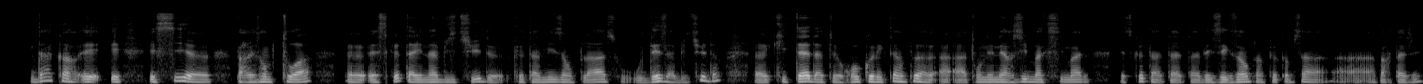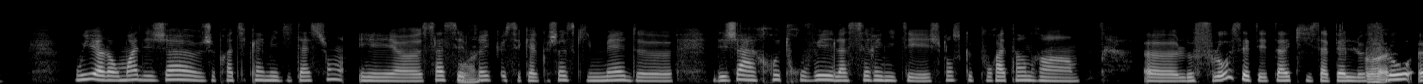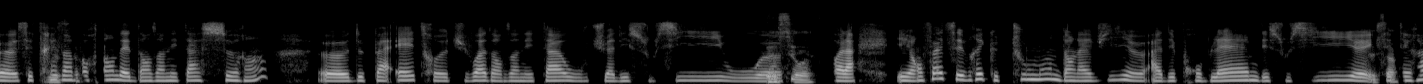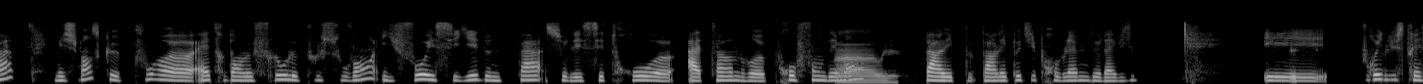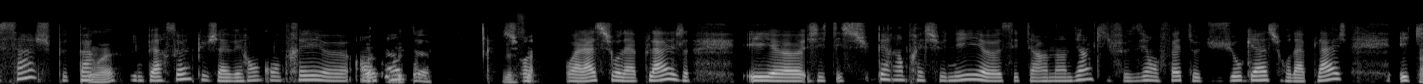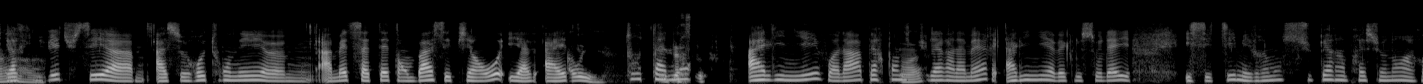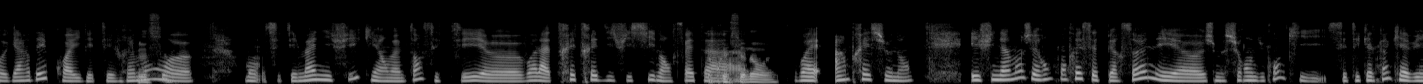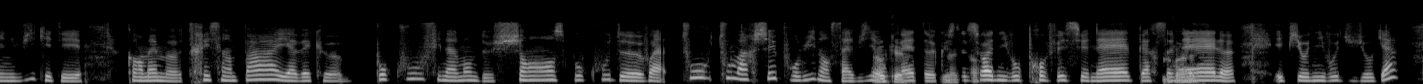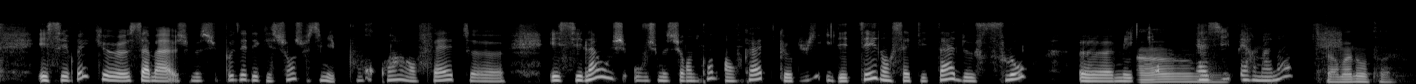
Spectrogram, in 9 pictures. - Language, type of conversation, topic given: French, podcast, Quel conseil donnerais-tu pour retrouver rapidement le flow ?
- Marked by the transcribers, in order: tsk; other background noise; stressed: "super"; laughing while speaking: "Ouais"; drawn out: "Ah"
